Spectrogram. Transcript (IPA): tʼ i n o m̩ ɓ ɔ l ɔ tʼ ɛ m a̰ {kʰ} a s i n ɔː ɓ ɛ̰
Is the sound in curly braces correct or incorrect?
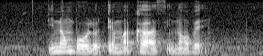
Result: correct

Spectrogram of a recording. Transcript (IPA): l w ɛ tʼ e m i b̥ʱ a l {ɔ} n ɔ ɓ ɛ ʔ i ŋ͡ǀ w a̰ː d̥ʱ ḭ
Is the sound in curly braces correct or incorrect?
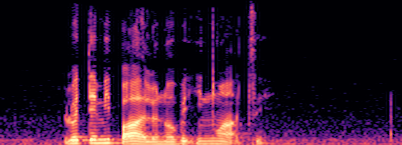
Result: correct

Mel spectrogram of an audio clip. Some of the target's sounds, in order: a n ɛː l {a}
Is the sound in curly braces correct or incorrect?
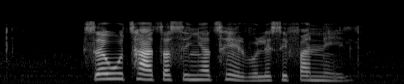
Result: incorrect: ɛ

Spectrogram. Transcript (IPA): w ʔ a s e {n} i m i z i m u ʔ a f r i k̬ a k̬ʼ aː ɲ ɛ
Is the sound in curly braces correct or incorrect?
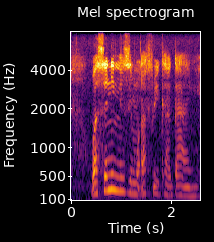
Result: correct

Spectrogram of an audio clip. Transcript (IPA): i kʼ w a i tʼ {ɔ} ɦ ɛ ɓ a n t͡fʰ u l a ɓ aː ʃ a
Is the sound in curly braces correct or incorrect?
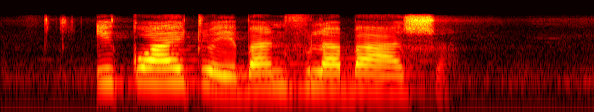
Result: correct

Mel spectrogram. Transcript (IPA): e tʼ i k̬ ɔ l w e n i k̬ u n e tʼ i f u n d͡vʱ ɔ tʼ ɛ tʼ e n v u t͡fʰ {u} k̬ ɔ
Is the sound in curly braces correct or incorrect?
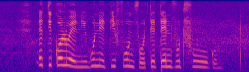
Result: incorrect: uː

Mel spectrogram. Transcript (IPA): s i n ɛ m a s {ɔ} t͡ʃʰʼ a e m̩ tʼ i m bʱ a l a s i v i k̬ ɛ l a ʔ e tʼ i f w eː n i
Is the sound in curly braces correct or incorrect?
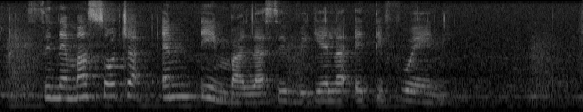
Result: correct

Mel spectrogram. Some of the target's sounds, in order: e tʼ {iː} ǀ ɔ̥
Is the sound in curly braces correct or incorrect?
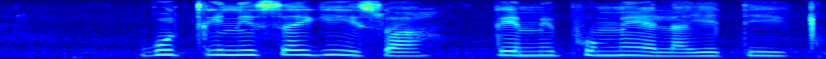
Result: correct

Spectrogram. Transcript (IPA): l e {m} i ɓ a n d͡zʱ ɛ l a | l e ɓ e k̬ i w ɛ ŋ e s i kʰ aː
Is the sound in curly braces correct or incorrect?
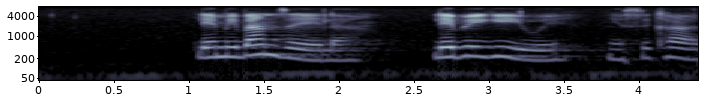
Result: correct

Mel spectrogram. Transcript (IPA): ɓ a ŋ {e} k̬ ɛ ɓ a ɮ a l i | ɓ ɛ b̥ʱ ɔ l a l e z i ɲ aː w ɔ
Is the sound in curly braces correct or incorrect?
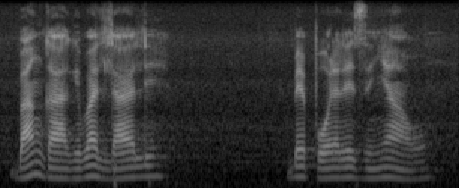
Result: incorrect: a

